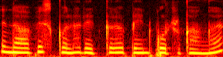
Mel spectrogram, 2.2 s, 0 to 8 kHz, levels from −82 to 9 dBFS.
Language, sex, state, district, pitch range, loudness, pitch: Tamil, female, Tamil Nadu, Nilgiris, 230-245 Hz, -14 LUFS, 235 Hz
